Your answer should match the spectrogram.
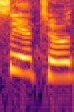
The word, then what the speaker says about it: Santohir: Ross on your right Daniel Santo it is pronounced Santo the H the and the r apparently are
